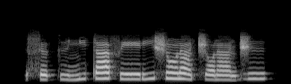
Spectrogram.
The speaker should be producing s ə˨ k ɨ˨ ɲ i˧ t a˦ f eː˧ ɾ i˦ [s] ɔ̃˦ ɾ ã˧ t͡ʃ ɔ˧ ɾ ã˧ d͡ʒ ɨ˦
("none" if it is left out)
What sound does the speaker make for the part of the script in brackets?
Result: ʃ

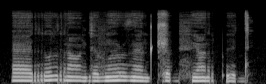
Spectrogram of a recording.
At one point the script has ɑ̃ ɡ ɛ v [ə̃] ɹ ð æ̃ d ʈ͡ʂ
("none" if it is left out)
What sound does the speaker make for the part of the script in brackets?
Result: ə̃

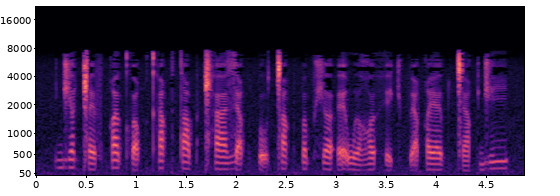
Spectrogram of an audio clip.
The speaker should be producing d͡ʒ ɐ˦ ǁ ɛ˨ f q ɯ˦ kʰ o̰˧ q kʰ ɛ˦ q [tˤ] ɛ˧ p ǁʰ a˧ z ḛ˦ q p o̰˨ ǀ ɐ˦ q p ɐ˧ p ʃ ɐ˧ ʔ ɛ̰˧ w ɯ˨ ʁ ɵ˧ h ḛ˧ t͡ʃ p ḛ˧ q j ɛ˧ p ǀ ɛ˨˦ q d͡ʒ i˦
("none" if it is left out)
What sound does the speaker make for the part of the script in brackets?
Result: tˤ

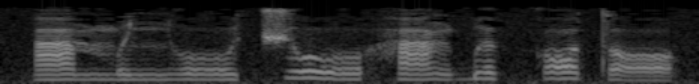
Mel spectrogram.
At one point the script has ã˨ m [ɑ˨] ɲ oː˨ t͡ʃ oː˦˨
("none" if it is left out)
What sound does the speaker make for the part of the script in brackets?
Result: ə˨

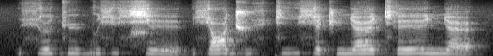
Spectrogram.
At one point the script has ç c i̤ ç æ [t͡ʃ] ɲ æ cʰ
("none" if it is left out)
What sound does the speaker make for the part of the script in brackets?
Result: t͡ʃ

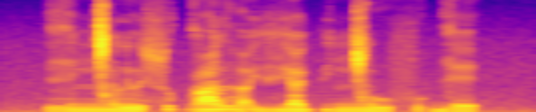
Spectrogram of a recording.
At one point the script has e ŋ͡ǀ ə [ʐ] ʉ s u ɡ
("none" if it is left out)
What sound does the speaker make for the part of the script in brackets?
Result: l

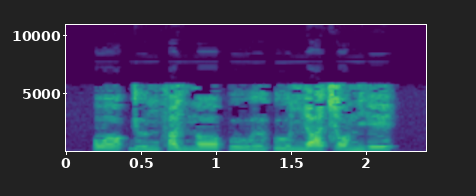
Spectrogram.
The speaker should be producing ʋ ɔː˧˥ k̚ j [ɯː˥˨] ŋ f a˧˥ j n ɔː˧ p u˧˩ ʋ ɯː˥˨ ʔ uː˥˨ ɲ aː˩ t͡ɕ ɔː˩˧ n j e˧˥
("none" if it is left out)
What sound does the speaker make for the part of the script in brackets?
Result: ɯː˧˩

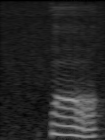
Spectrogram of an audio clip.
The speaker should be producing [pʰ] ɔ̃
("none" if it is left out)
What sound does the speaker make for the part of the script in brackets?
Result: p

